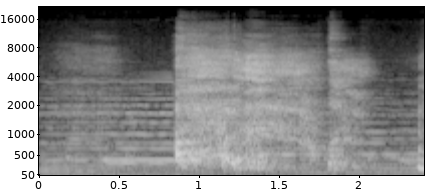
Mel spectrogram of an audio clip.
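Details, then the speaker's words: A patient with a chesty productive cough that keeps them awake, phlegm felt stuck but hard to bring up, gives two harsh, loose cough bursts during a GP consultation. "chesty cough productive what you mean productive coughing stuff like oh yeah I can't get it up that's the problem"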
